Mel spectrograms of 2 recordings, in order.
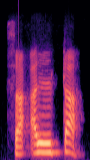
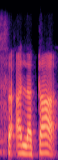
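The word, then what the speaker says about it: سألتَ: So you are not pronouncing it correctly. It is sa'alta. سألتا. It's not sa'alata. It's sa'alta.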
